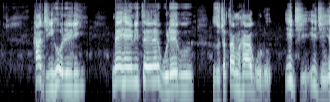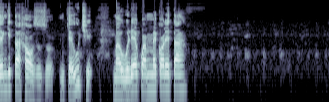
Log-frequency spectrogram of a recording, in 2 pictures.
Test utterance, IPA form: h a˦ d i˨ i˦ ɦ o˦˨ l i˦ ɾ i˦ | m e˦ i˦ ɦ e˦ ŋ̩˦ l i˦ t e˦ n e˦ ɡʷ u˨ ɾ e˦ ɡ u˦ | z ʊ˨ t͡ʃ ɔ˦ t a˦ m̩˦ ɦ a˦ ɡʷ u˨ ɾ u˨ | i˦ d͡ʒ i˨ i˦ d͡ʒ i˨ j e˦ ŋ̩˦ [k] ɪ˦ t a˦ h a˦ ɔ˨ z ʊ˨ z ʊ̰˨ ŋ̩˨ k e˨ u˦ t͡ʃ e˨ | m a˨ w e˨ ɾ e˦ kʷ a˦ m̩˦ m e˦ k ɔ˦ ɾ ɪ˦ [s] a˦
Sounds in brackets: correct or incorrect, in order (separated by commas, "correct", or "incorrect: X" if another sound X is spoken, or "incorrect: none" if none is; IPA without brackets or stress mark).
incorrect: ɡ, incorrect: t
